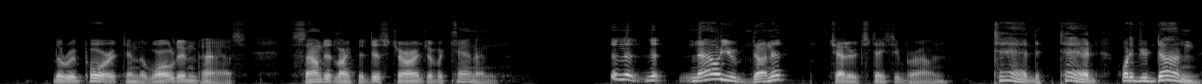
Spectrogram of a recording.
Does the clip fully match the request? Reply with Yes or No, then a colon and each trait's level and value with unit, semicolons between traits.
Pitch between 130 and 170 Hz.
No: low, 110 Hz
